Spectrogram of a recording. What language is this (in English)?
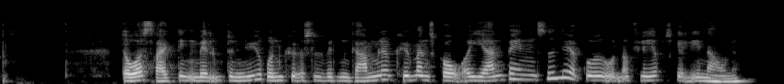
Danish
